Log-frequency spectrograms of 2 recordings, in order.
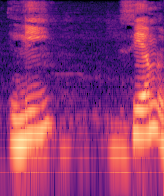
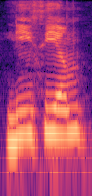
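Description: First: "लीसियम" very slowly as ली, pause, Siem; syllable by syllable. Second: Said in the usual way. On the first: Shown as a demonstration. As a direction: break "लीसियम" after a long lee. Teacher repeats word broken in two.

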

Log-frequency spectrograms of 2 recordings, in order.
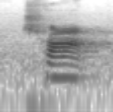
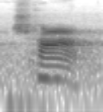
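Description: Both takes have the same delivery.

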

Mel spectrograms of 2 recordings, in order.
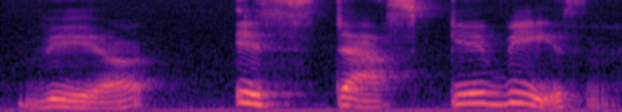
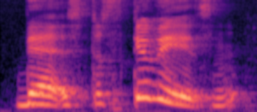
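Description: First: Slow, word-by-word interrogation; stern, measured. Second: Loud, stern teacher's outburst; loud demand. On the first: Teacher demanding who did it, slow and stern. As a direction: draw each word out sternly. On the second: Teacher demanding who squealed, loud and stern. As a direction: bark the question at the class. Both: A narrator's reading.

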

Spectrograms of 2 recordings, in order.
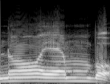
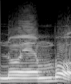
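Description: First: নয়েম্বো stretched out slowly, part by part; slow demonstrated pronunciation. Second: Said in the usual way. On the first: Shown as a demonstration. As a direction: draw out each syllable of নয়েম্বো for learners. (নয়েম্বো ধীরে, টেনে টেনে উচ্চারণ) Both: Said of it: "এরকম হবে".

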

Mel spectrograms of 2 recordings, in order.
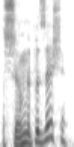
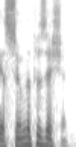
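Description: First: Put-on soft, firm order to the child; hushed parent giving the order; stern quiet command. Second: Softer, lower firm order; hushed commanding God; God's stern quiet command. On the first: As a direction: say it low and controlled, no room to argue. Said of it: "and I would say". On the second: Retold or imitated. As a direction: say it as a calm divine father. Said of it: "God's gonna say".

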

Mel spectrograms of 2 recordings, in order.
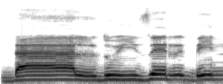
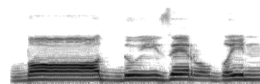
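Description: First: Slow দাল with a light, thin d; thin dal. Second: বদ said as a slow, heavy, rounded dod; thick heavy dod. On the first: Teacher modelling for learners, long দাল with a thin d. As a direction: keep দাল and দিন light, vowel drawn out. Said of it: "দাল পাতলাভাবে উচ্চারণ হবে". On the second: Teacher modelling for learners, বদ as thick drawn-out dod. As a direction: fill the mouth for বদ, a long emphatic d. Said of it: "দদ মোটা করে উচ্চারণ করতে". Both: Shown as a demonstration.

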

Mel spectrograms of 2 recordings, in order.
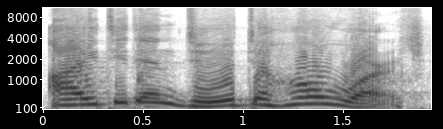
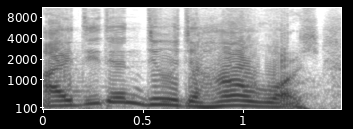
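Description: First: Slow model reading. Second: Said in the usual way. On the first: Shown as a demonstration. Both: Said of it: "when وقتی که".

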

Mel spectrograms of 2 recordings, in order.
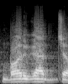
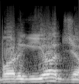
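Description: First: "বর্গাজ" run together as borga-jo; common wrong name. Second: "বর্গীয় জ" fully sounded, bor-gi-yo jo; correct letter name. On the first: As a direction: merge the name into "বর্গাজ", dropping the iyo. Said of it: "আমরা অনেক সময় এটাকে বলি". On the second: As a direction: separate "বর্গীয় জ" into two careful words. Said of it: "আসলে এটার নাম হচ্ছে". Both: Shown as a demonstration.

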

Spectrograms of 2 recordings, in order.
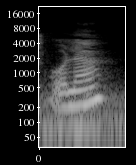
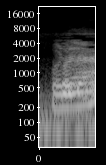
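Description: First: Said in the usual way. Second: Loud, amplified through a mic; through the microphone. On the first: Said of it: "Si está abajo y digo". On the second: Shown as a demonstration. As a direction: speak into the live karaoke mic. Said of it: "pero si lo subo".

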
